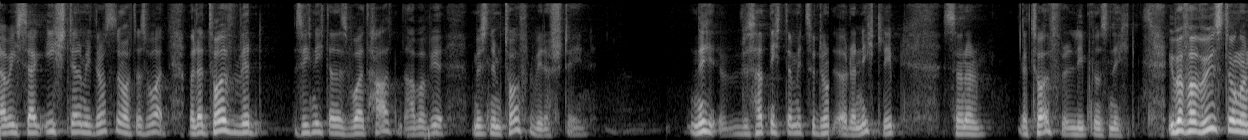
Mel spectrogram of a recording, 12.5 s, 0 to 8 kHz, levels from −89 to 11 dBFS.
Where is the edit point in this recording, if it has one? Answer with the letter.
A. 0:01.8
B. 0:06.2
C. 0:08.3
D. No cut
C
